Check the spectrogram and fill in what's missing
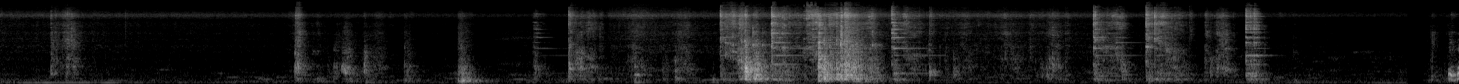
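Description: A spatula scrapes and clinks against a pan while a paste of ginger, poppy seeds and green chilli is stirred and roasted for potato dum, with sharp intermittent metallic knocks over a soft sizzle, close up and growing busier.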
